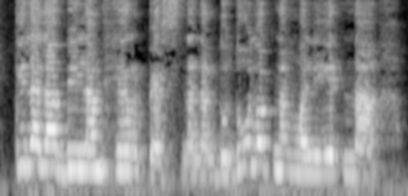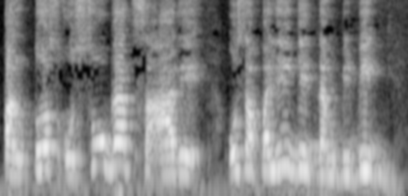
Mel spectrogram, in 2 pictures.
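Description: Against a quiet background, a woman speaks fairly slowly at a high pitch with lively intonation. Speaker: vlogger. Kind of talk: informal health talk vlog. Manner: halting, stumbles over medical terms. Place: home room.

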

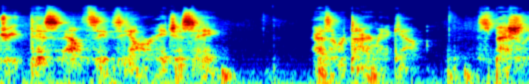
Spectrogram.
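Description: Someone whispers, soft-spoken. The pace is fairly quick. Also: man. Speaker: presenter. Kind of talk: tutorial. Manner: soft whispered explanation.

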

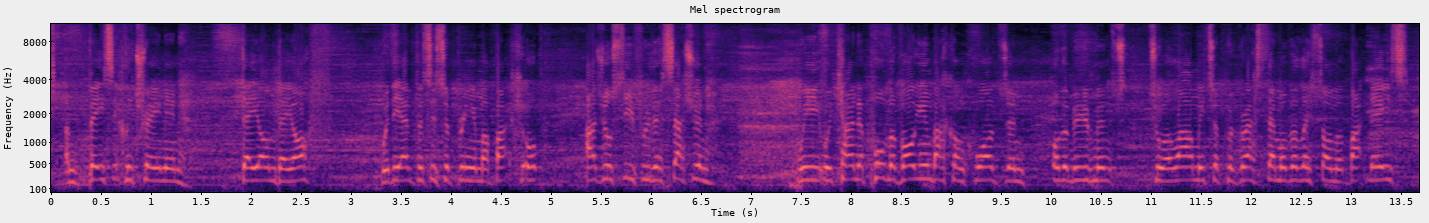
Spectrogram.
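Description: With clear music in the background, a man talks at a fairly quick pace in a high pitch, his intonation monotone and flat and his loudness very even. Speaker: coach. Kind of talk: casual vlog chat. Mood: positive, motivated. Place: gym.

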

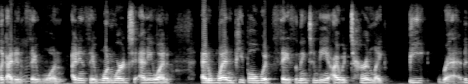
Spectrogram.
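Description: A woman with a fairly low pitch talks with fairly even intonation over a quiet background. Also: moderate pace. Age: 30s. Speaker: podcaster. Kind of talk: casual chat. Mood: candid, reflective about childhood. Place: home room. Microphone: video call.

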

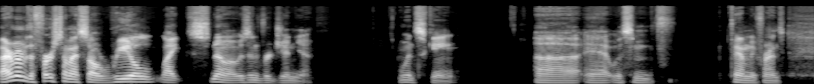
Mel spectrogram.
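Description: A bright, sharp voice with a Texan accent, moderate pace, ordinary pitch variation and long, frequent pauses, dry with no echo over a quiet background. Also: man, fairly low pitch for a man. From Texas. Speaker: podcast co-host. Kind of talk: casual chat. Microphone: studio mic.

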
